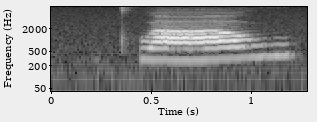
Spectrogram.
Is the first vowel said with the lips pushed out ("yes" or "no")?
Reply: no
